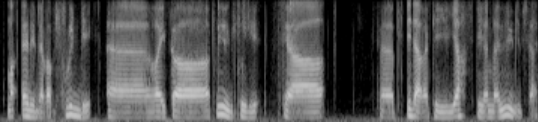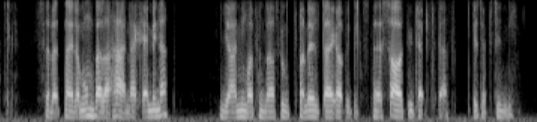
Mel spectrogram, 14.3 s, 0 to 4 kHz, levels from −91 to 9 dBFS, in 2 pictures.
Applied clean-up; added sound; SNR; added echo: neural diffusion model UNIVERSE++.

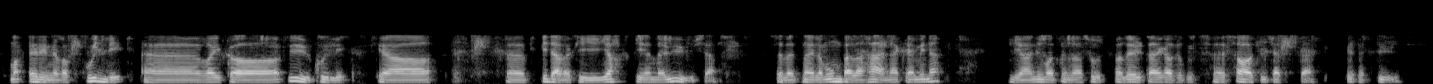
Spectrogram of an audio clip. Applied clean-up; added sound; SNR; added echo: neural mask model Resemble Enhance denoiser.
